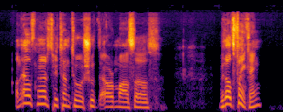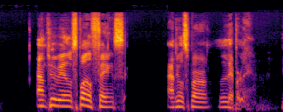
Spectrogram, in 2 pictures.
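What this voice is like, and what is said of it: Swiss accent. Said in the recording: “as you can hear by the accent, that is not Corey Scott. That is ... our Swiss producer”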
